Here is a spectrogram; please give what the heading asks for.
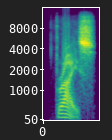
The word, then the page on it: thrice: American English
